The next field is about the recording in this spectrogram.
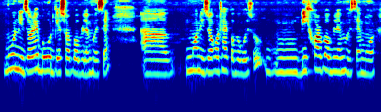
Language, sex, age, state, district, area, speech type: Assamese, female, 18-30, Assam, Dhemaji, urban, spontaneous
